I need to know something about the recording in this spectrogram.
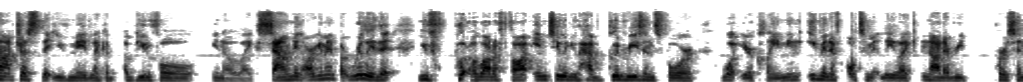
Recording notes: Recorded via Zoom!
